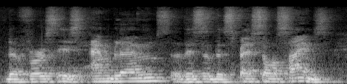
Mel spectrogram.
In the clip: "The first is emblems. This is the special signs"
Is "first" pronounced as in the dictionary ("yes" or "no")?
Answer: no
